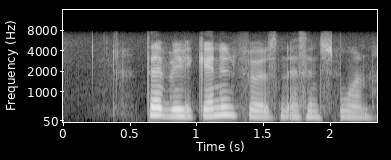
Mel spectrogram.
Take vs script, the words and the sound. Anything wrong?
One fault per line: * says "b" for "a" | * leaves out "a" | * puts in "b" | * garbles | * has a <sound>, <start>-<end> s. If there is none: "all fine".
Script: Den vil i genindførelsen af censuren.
* has a dropout, 2.0-2.1 s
